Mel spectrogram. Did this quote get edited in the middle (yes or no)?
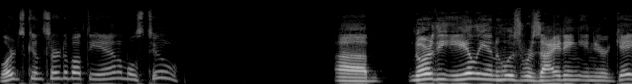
no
